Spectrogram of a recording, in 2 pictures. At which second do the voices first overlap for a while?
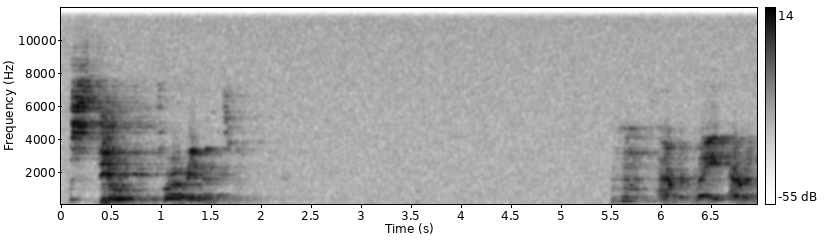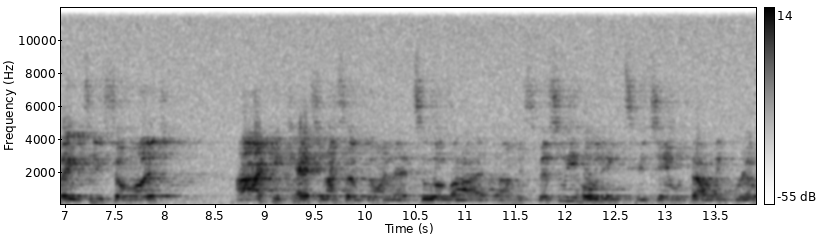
none

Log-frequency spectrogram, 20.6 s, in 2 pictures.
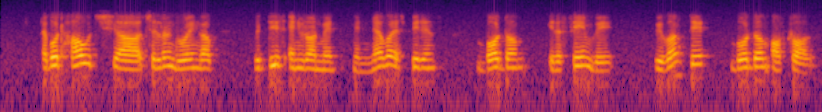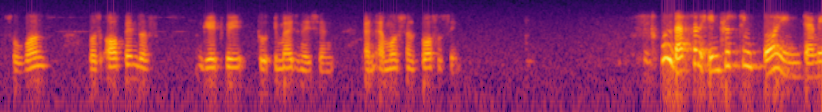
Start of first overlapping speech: none

